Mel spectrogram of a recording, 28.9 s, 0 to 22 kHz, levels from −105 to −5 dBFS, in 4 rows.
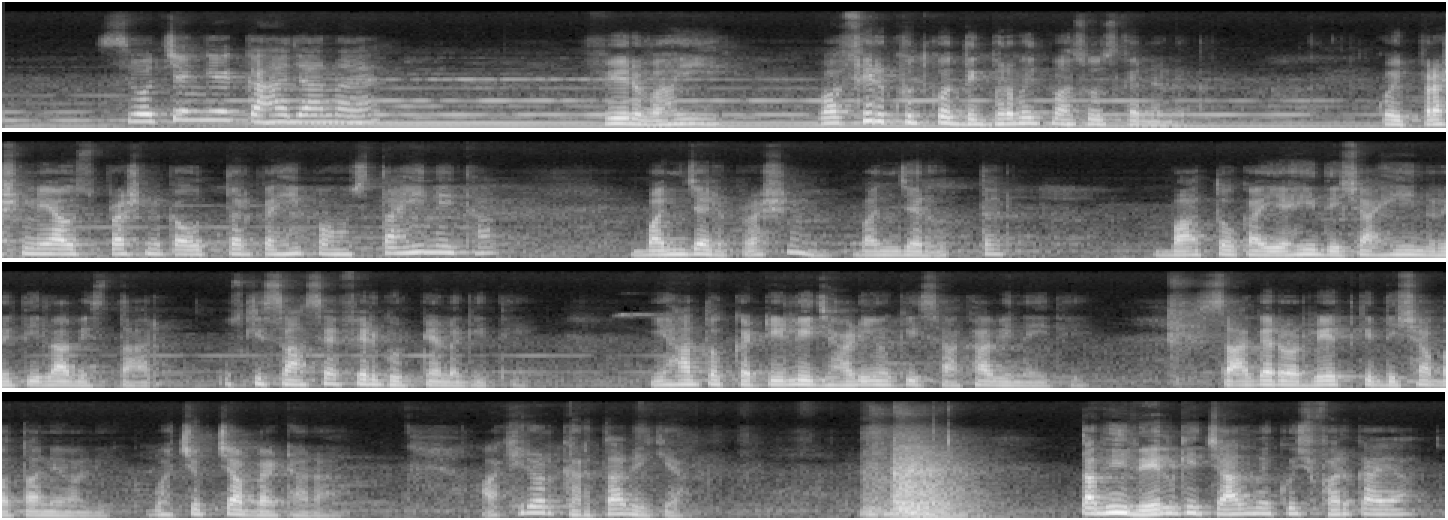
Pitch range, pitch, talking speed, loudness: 110-150 Hz, 125 Hz, 160 wpm, -24 LUFS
